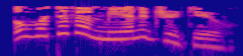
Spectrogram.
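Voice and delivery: put-on high, curious child voice; young girl. A narrator's reading. Young Sue Lee asks curiously.

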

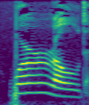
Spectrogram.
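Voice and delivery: put-on "world" slow and loud, gliding wor into old; "world" stretched with a "row" sound in the middle; linked syllables. Shown as a demonstration. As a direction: link the r into the o of "world". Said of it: "做一个连音".

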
